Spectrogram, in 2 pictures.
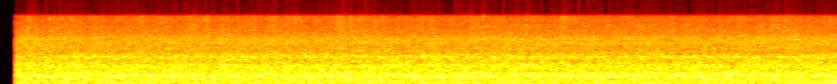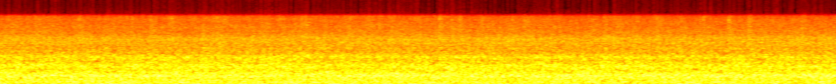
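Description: High-speed rapier jacquard loom running: a loud, steady, dense mechanical clatter with no let-up.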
